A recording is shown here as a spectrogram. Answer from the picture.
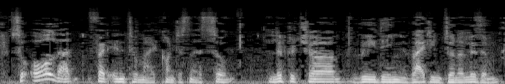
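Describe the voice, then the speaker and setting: There is noticeable background noise as a man talks at a moderate pace, medium in pitch with ordinary pitch variation. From Saint Lucia. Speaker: author. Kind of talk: radio interview.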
